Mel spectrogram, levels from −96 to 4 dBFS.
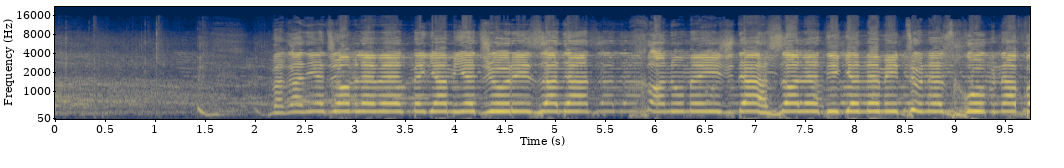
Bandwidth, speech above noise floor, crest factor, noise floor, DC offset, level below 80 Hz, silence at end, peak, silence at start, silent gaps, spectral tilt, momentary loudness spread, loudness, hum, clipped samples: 15.5 kHz; 23 dB; 14 dB; -37 dBFS; under 0.1%; -60 dBFS; 0 s; -2 dBFS; 0 s; none; -2 dB/octave; 14 LU; -13 LUFS; none; under 0.1%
